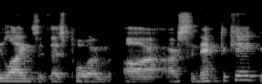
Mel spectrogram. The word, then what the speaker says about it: synecdoche: It's pronounced synecdoche, which we only found out when we were quite young teachers.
